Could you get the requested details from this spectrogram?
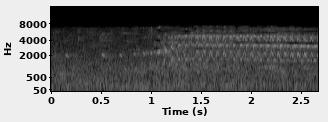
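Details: Little grebe calling at 07:36 on 4 March 2016, recorded by a nest-box camera while a kingfisher watches for fish: a high, sustained, whinnying trill starts after a second and rolls on above steady background hiss.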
